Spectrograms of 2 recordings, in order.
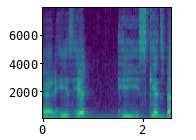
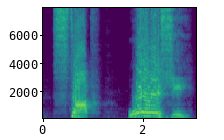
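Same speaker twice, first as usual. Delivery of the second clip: very slow, loud, high, drawn-out scream; 8 semitones higher, 8 dB louder than usual. Voicing a character who stops the group on the road: screaming in character. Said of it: "He screams at you and says".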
